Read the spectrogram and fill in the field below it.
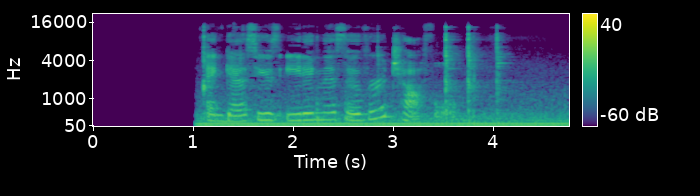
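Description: A whisk clinks against a metal bowl.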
